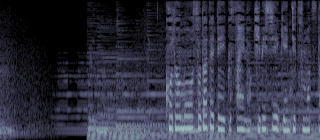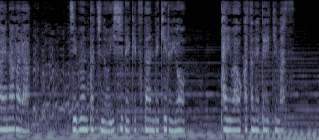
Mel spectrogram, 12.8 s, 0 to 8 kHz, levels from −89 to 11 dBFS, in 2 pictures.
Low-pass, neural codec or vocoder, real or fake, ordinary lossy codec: none; none; real; none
